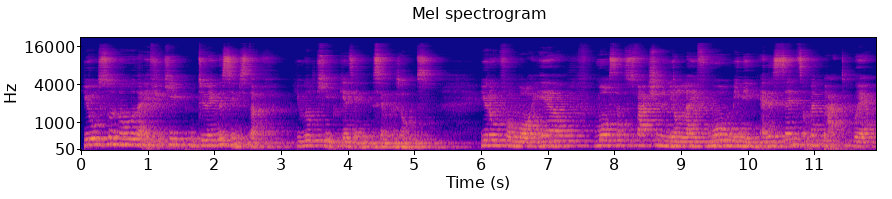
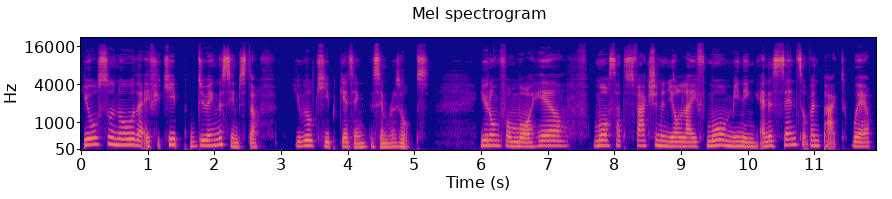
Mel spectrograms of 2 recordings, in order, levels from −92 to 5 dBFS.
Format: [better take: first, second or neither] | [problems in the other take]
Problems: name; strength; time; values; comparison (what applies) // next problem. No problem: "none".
second | off-mic speech; far // room echo; noticeable; dies away in 1.4 s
